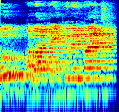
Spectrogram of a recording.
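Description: A voice chanting in long held notes, shifting pitch a couple of times.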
